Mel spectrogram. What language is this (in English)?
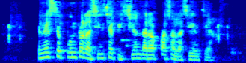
Spanish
